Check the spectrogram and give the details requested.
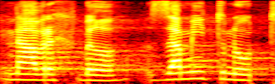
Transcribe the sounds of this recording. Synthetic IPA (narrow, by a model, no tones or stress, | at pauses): naːvr̩xbɪl | zamiːt̪nut̪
